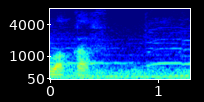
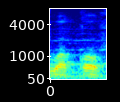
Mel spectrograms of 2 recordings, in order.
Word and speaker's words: wakaf: wakaf wakaf jurusan Hello di Indonesia bacanya wakaf ra usah Arab Halo Bang membacanya waqaf Hai wakaf menurut istilah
